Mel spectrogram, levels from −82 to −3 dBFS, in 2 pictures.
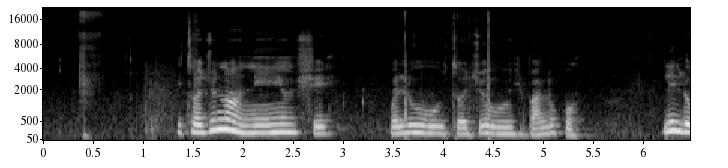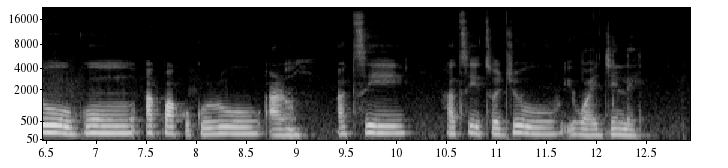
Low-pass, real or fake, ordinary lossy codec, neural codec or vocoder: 19.8 kHz; real; none; none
